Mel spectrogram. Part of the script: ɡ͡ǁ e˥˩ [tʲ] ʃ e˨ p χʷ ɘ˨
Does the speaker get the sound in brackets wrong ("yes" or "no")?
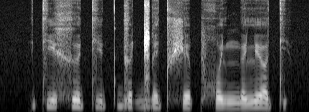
no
